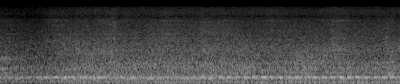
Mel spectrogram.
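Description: Steady mechanical hum holding one low pitch, with an even hiss over it.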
